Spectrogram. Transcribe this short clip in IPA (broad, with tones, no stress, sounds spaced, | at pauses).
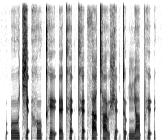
ʔ o˦ ʊ̯ t͡ɕ ɛ˦ ʔ h o˦ kʰ ḛ˦˨ ɪ̯ ʔ ɛ̰˦˨ kʰ ɛ˦ ʔ kʰ ɛ˦ ʔ θ ä̰˦˨ tʰ a̰˦˨ ʊ̯ ʃ ɛ˦ ʔ t ʊ˦ ʔ ɲ ä˦ pʰ ɪ˦ ʔ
